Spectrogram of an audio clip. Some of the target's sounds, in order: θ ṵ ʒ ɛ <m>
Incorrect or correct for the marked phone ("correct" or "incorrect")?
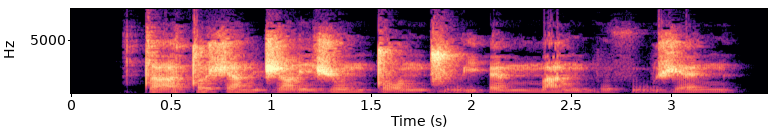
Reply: incorrect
